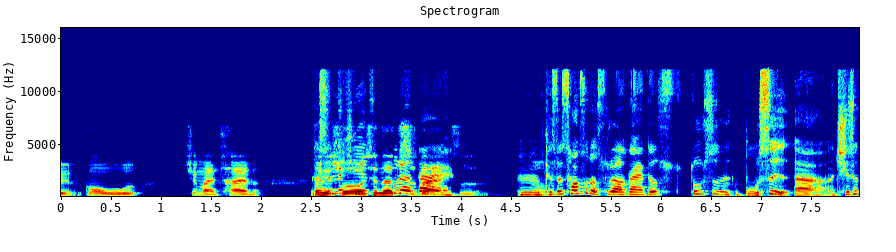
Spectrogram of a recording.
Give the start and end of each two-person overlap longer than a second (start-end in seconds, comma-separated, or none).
2.5-3.9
